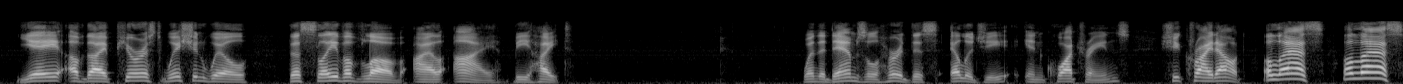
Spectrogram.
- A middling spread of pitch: No, wide, 6.3 semitones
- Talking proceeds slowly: Yes, slow, 125 wpm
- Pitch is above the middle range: No, medium, 140 Hz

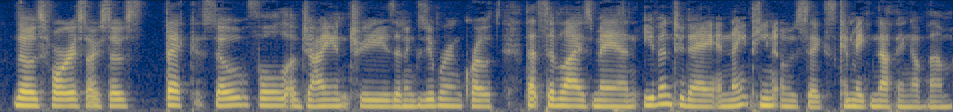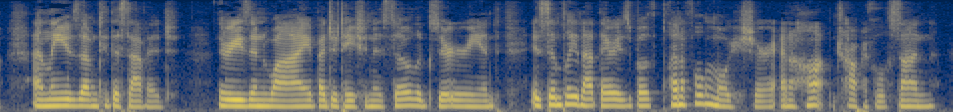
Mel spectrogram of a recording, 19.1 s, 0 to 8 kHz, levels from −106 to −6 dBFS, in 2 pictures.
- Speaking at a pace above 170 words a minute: No, average, 165 wpm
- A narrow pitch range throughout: Yes, narrow, 1.8 semitones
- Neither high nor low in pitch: Yes, medium, 170 Hz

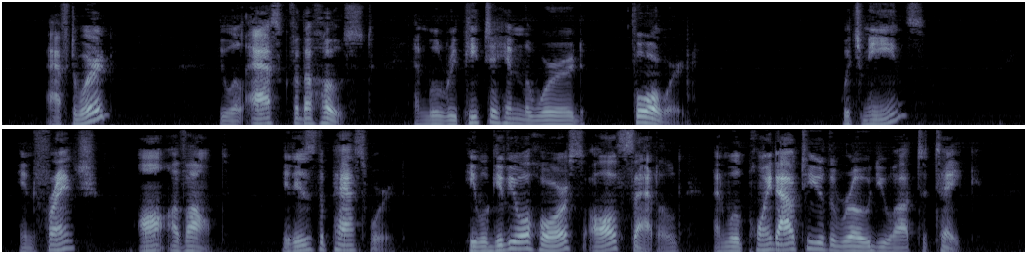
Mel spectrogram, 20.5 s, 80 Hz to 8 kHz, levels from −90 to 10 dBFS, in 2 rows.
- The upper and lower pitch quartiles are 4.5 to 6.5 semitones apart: Yes, average, 4.9 semitones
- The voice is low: Yes, low, 115 Hz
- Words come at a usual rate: No, slow, 130 wpm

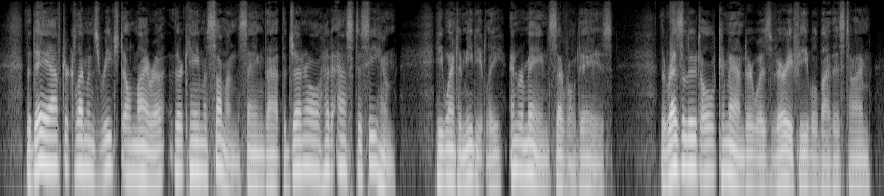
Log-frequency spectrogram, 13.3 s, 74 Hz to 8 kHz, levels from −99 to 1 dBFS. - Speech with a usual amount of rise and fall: No, wide, 6.1 semitones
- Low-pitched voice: Yes, low, 110 Hz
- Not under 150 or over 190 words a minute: Yes, average, 165 wpm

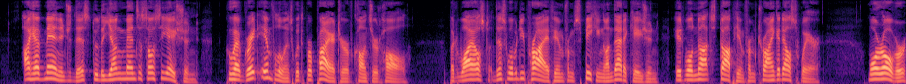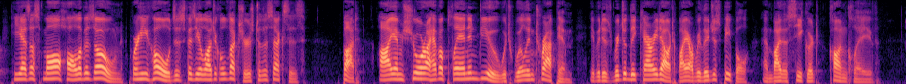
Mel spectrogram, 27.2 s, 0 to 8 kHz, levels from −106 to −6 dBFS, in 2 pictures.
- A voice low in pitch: No, medium, 165 Hz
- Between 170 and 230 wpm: Yes, average, 190 wpm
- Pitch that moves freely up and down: Yes, wide, 6.9 semitones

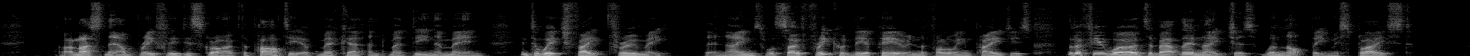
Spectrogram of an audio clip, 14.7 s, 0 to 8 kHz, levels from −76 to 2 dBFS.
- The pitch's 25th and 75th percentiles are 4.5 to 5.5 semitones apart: Yes, average, 5.0 semitones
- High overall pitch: No, low, 105 Hz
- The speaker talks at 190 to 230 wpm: No, average, 155 wpm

